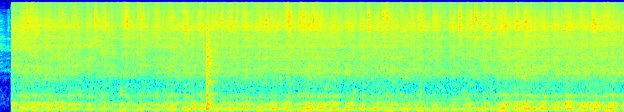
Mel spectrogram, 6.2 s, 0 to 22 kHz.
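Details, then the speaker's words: 1987 Porsche Carrera 3.2 flat-six on a test stand, fuel pressure about 2 bar, some white smoke: runs unevenly with occasional sharp pops; misfire from a faulty crank position sensor signal. "the only problem was a leak fuel just smells like gas in here it's really popping"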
